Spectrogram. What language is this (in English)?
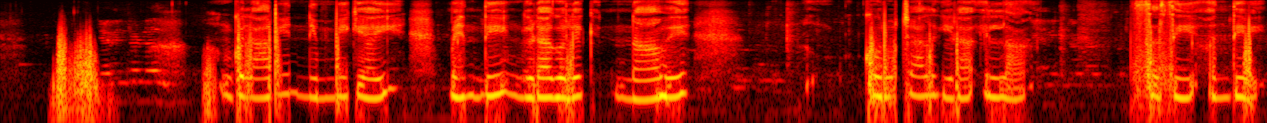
Kannada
